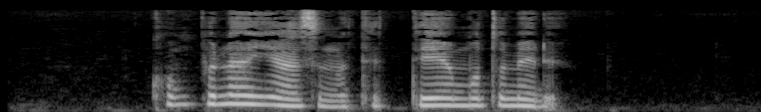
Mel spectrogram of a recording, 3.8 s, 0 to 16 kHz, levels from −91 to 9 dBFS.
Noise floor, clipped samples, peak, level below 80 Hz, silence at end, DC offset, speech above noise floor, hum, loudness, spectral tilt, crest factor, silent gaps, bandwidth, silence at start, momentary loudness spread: -68 dBFS; under 0.1%; -2 dBFS; -60 dBFS; 1.05 s; under 0.1%; 48 dB; none; -21 LUFS; -3.5 dB/octave; 20 dB; none; 11.5 kHz; 0.75 s; 13 LU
